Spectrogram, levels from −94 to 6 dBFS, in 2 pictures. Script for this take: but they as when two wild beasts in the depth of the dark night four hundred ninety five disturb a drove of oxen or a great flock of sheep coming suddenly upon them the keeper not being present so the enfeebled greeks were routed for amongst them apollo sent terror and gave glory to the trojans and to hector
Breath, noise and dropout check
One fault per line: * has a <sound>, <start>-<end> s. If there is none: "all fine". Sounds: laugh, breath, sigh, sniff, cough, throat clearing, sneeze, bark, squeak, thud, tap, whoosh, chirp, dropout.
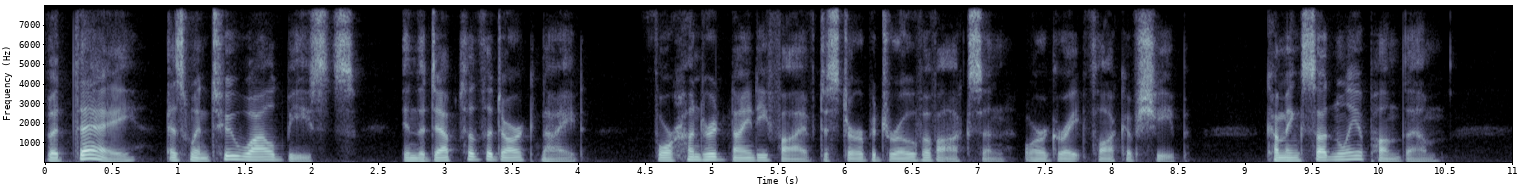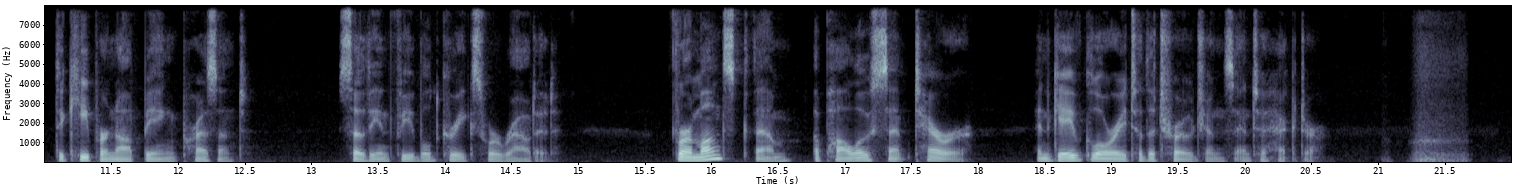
* has a breath, 21.0-21.7 s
